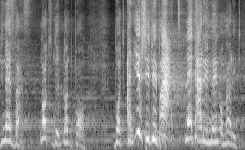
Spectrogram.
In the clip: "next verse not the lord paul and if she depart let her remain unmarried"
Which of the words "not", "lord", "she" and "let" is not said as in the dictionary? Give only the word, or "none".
lord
